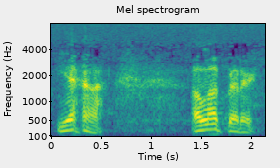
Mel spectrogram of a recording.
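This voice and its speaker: A man's voice: fairly low pitch, takes it slowly, husky. A man playing a weary, dogged American police sergeant in a 1950s radio crime drama, speaking in terse, plain lines. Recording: muffled, hissy old 1950s radio recording.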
